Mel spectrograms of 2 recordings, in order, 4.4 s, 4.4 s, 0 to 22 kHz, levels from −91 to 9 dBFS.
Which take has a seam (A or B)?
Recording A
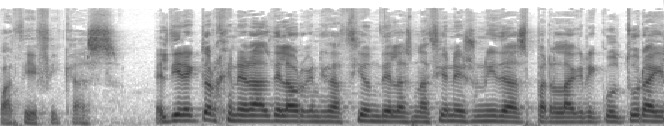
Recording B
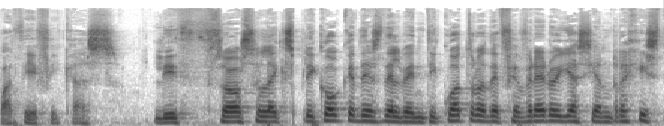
B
